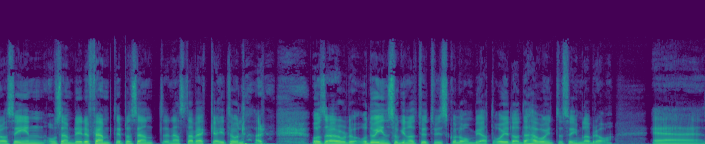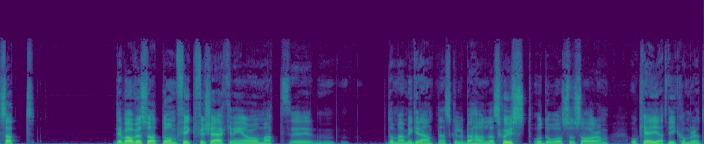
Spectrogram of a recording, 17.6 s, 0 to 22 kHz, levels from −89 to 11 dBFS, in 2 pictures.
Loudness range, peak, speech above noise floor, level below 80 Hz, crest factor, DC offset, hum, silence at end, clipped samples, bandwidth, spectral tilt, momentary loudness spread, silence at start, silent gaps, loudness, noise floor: 4 LU; -2 dBFS; 33 dB; -44 dBFS; 20 dB; under 0.1%; none; 0.05 s; under 0.1%; 16 kHz; -5.5 dB/octave; 10 LU; 0 s; none; -23 LUFS; -55 dBFS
